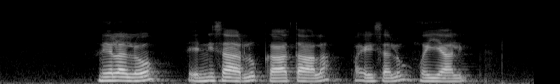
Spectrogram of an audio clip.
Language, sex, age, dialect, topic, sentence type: Telugu, male, 18-24, Telangana, banking, question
